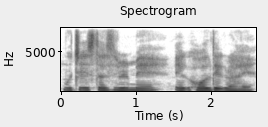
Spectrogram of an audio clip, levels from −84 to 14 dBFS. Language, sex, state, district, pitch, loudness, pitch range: Hindi, female, Arunachal Pradesh, Papum Pare, 230 Hz, -15 LUFS, 220-240 Hz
